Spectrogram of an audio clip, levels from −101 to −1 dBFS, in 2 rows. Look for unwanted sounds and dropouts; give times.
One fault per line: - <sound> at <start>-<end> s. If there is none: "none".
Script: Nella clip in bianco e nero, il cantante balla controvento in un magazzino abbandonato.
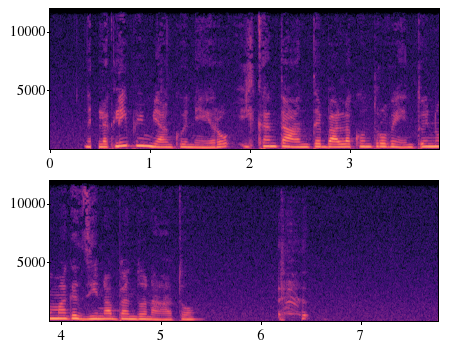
- dropout at 0.4-0.5 s
- cough at 6.2-6.5 s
